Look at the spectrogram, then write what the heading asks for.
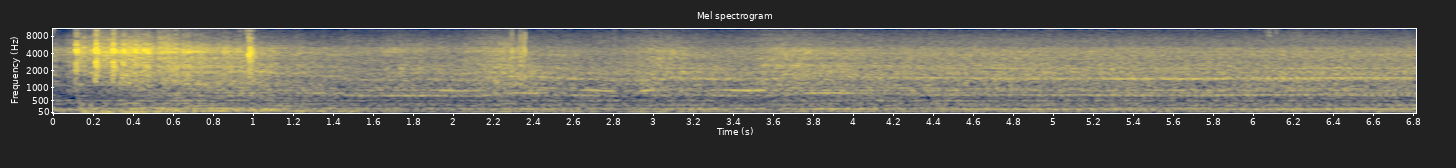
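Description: A 1971 Chevy C10 truck engine idles and revs after sitting unused for a while, a rough, loud, continuous rumble with rising and falling throttle, heard up close.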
